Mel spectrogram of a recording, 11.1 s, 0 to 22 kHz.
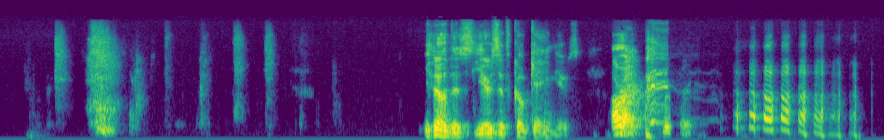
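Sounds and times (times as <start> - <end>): person blowing nose: 1.1 - 1.6.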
